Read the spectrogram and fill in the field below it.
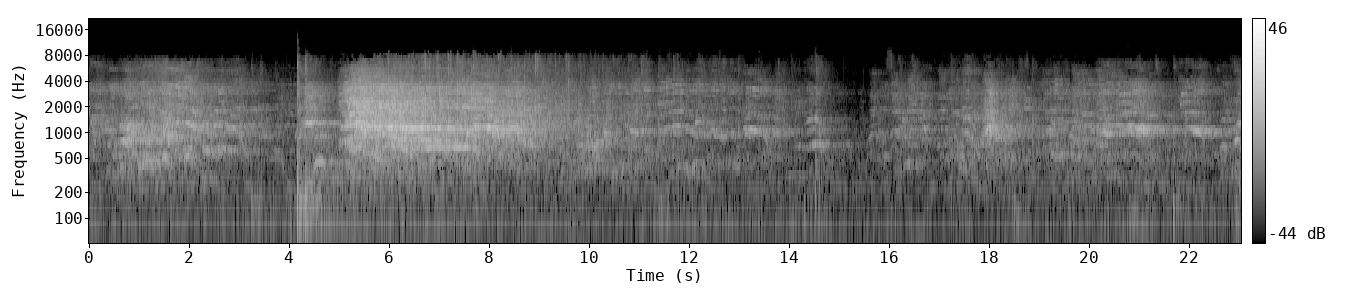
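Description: Voices of players and spectators echo through a large indoor hall.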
